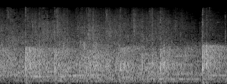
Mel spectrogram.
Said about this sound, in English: I think everybody needs a round of applause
